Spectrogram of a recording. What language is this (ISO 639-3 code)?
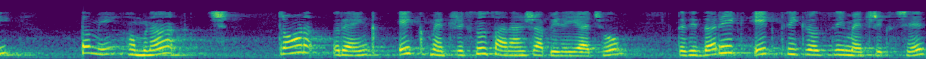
guj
